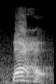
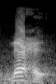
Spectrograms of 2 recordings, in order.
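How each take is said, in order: No difference in how they are said.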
